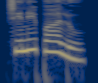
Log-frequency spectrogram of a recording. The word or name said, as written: ಚಿನಿಪಾಲು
